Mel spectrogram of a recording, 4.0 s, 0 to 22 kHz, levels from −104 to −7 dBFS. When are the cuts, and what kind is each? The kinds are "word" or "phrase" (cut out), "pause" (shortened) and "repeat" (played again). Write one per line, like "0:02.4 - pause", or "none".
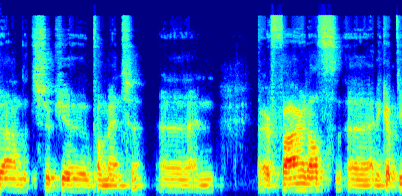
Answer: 0:00.9 - word
0:02.6 - phrase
